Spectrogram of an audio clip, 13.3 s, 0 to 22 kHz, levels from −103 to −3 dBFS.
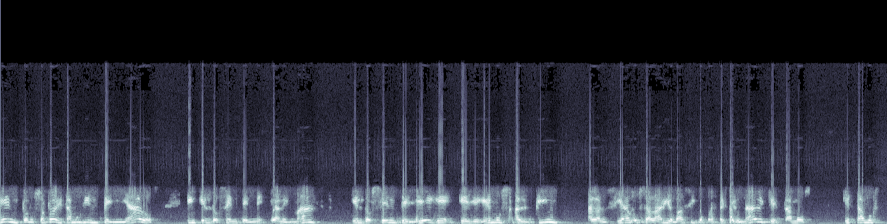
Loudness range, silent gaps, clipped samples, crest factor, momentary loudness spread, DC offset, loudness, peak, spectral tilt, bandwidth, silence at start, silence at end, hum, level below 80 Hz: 1 LU; none; under 0.1%; 12 dB; 5 LU; under 0.1%; -12 LUFS; 0 dBFS; -7.5 dB/octave; 10.5 kHz; 0 s; 0.05 s; none; -50 dBFS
